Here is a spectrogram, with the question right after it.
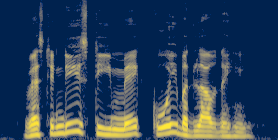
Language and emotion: Hindi, neutral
